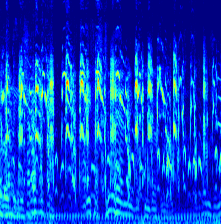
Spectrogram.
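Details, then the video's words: Partridges fighting in a village: a fast run of harsh, scratchy call bursts, about one and a half per second and unevenly spaced, with low human voices murmuring underneath. "Partridge Fight in the Village"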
